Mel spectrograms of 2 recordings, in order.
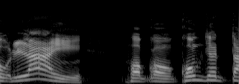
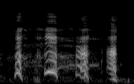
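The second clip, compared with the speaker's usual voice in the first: a big high burst of laughter; hearty laugh. Acted. Father laughs at spilled milk.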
